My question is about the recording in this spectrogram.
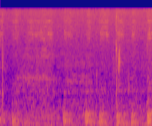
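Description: A pen writing a few short, irregular strokes on the surface of a lecture display board, faint against the room.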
